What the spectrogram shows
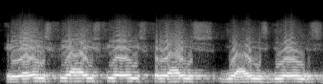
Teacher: la vocal tónica es la más abierta, medio abierta de las tres, y las que quedan a los lados son cerradas y entonces forman una única sílaba. Son monosílabos, no se puede decir que sean agudos y que acaben en ese, son monosílabos. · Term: tripongos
